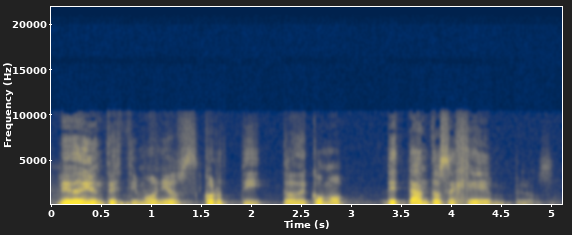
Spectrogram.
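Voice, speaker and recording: A man from Argentina with an Argentine accent preaching a sermon, telling stories and acting out dialogue, swinging from hushed to loud. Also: high-pitched, fairly even intonation, slow pace. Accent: Argentine Spanish. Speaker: visiting apostle preaching.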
